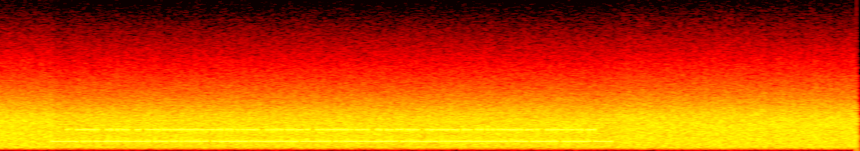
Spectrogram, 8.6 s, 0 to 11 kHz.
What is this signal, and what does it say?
RTTY (75 baud, 850 Hz shift), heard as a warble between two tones, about 1150 Hz centre, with radio static. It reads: 7VECN RWTG1 J69PE 8X94W IKX18 9JTW3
